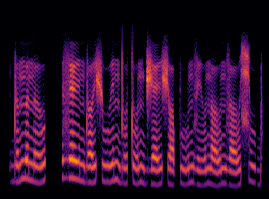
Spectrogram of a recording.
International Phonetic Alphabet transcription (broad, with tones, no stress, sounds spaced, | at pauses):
d ə˨˩˦ n̪ ə˥˧ n ə˨˩˦ ʊ̯ | z ɛ˥˧ ɪ̯ n d ʌ˨˩˦ ɪ̯ ʃ u˨˩˦ ɪ̯ n d ʊ˨˩˦ t ʊ˨˩˦ n d͡ʒ ɛ˨˩˦ ɪ̯ ʃ ʌ˨˩˦ p u˨˩˦ n z ɪ˨˩˦ ʊ̯ n ʌ˨˩˦ ʊ̯ n z ʌ˨˩˦ ʊ̯ ɕ u˥˧ ɡ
